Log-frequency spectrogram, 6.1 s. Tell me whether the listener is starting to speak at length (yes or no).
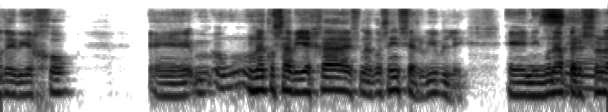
no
